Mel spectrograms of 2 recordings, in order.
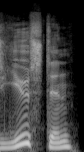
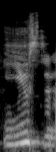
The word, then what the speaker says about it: Houston: And then there's we have Houston, Texas, but in New York the street's Houston. And then there's Houston. People that say it with a Y. Don't pronounce the H. They're like Houston. I went down to Houston.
